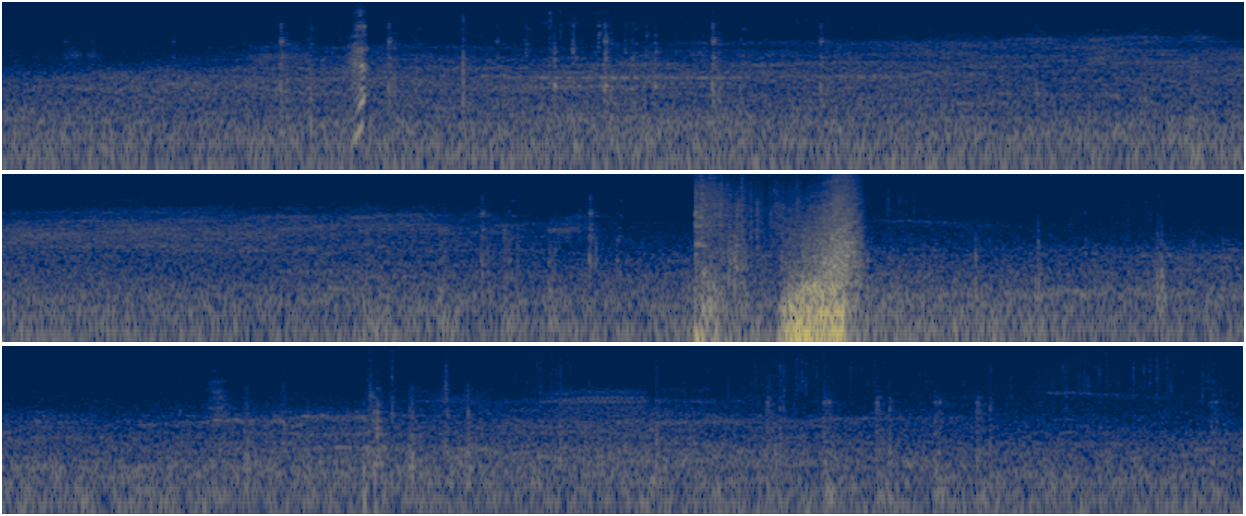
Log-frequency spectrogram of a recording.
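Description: Light footsteps tap along a wooden beam.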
